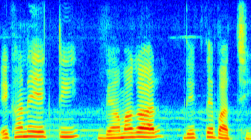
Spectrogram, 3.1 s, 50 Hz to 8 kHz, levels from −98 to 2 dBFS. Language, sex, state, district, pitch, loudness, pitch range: Bengali, female, West Bengal, Cooch Behar, 245 Hz, -16 LUFS, 200-270 Hz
